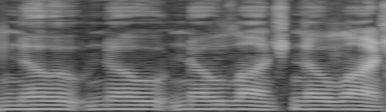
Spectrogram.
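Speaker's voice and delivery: very slow, sobbing, acted-out little-kid crying voice. Retelling a toddler refusing to stay for lunch: imitating Emerson crying. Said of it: "crying 'cause he didn't, he's like".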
